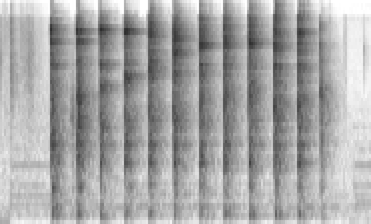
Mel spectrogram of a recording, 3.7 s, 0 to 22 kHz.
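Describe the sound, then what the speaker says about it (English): A hammer drives an Energy Suspension polyurethane trailing arm bushing into the trailing arm of a 1988–1999 Honda Civic: ten sharp, evenly spaced metallic strikes, close and loud, with no talking. "use a trusty hammer."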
